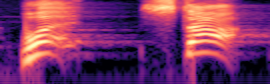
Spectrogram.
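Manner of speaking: high, sudden mock yell; alarmed cry of stop; startled yell. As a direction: shout it as the scuffle breaks out. Scuffle heard behind the fence.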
